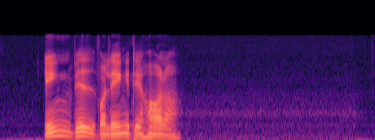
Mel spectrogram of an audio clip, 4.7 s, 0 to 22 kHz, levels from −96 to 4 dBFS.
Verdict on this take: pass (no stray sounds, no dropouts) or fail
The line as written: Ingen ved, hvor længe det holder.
pass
